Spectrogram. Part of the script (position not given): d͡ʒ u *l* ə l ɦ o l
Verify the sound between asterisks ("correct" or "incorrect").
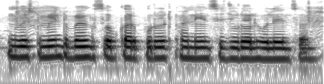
incorrect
